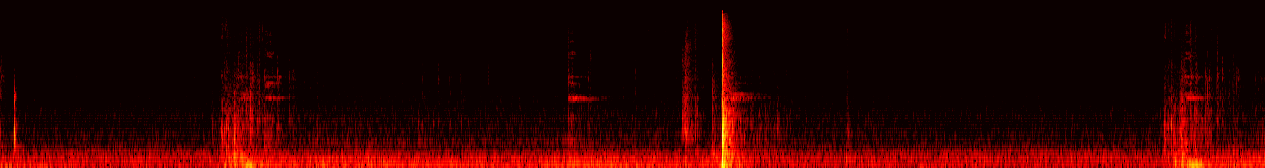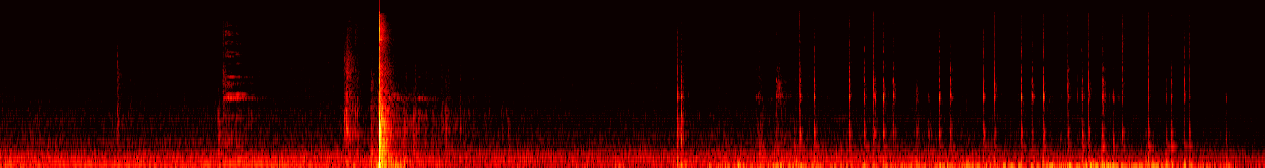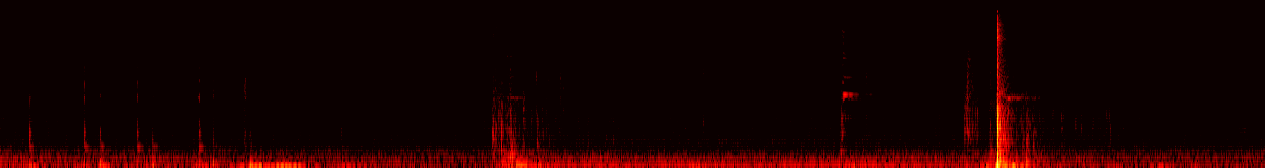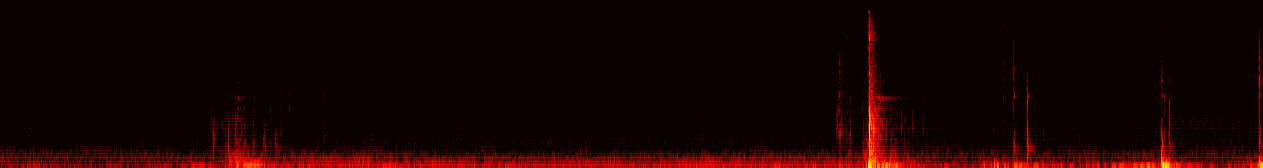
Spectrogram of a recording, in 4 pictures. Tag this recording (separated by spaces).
close closing door open opening refrigerator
